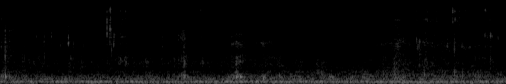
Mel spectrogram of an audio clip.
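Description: A person chewing a bite of chicken wing, with faint, scattered crunches; the eater finds the chicken dry and overcooked.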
